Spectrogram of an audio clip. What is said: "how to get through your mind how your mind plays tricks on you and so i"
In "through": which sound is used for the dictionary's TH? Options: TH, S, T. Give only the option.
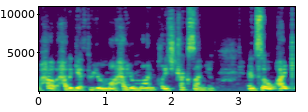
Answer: TH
